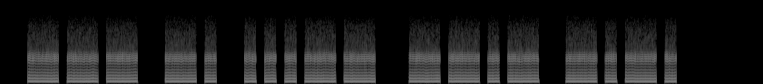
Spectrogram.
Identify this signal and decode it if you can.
Morse code, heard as a buzzer, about 12 wpm. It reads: ON3QC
